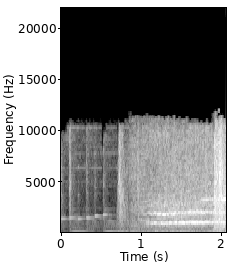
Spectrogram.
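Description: Cartoon sound effect of a car's tyres squealing as it peels away, starting suddenly about three quarters of a second in and growing louder. Background music with a steady low beat plays underneath.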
